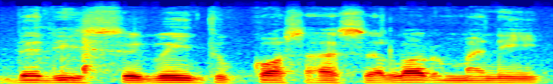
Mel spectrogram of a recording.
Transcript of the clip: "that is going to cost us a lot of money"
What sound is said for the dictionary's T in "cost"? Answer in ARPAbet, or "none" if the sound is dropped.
none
